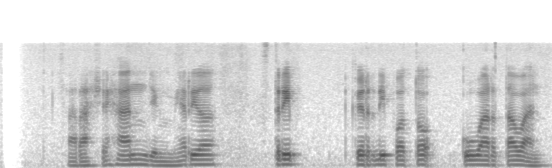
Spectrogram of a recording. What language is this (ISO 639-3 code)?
sun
